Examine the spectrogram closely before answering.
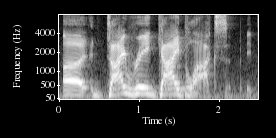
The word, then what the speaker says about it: Dirigiblocks: Dirig guy blocks is the correct pronunciation for Dirigiblocks, and I'm proud of myself.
